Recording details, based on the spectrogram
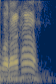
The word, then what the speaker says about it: Barajas: Arturo Barajas.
